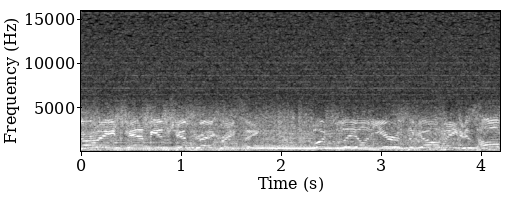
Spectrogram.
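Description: Pro Stock drag car's big carbureted V8 held at high, steady revs during a burnout, its rear slicks spinning in tyre smoke.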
